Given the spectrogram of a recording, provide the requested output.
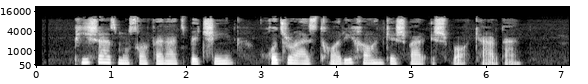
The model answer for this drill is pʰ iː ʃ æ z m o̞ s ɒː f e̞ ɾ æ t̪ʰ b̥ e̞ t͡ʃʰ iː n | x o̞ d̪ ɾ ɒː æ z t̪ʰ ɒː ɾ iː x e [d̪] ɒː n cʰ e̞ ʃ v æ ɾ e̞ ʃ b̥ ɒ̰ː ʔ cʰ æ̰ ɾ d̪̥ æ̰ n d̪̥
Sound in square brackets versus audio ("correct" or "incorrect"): incorrect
